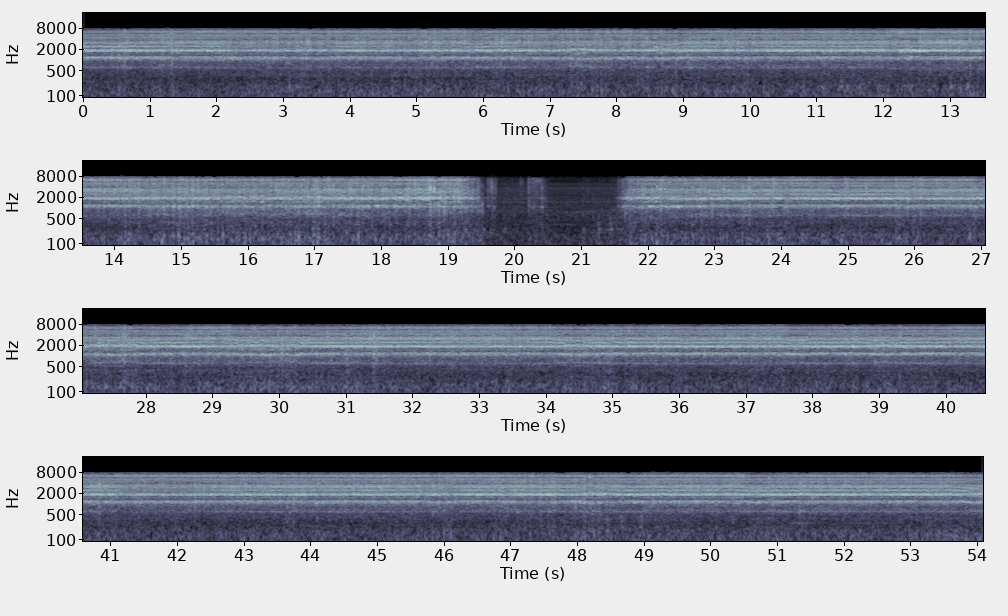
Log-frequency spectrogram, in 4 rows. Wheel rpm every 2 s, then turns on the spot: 160, 160, 160, 160, 160, 160, 160, 160, 160, 110, 20, 150, 160, 160, 160, 160, 160, 160, 160, 160, 160, 160, 160, 160, 160, 160, 160.
none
